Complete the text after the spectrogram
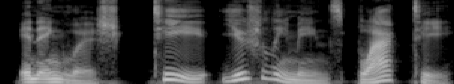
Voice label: Dictation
